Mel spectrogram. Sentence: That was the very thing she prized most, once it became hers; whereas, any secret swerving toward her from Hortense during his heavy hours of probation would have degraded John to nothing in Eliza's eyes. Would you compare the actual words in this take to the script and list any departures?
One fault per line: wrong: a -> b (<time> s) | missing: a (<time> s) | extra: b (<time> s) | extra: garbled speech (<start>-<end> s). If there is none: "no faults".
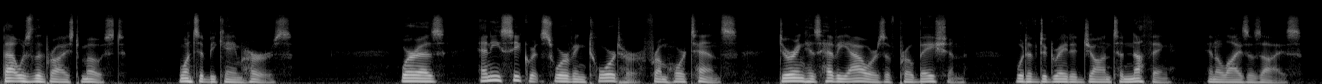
missing: very thing she (0.4 s)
